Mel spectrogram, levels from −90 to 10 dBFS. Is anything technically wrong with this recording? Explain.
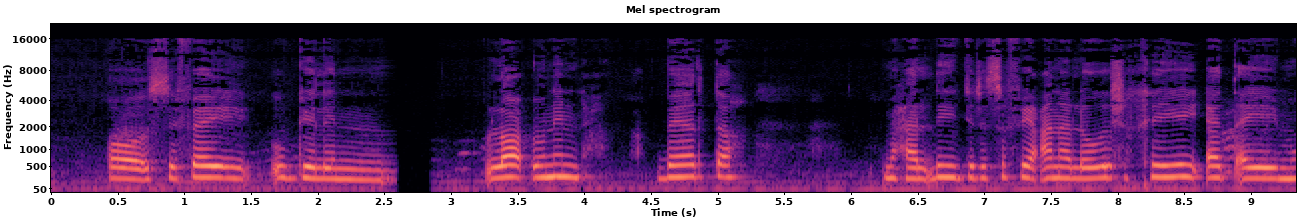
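Yes. AAC frame loss with concealment occurs at 2.48 to 2.92 s and at 7.90 to 7.96 s in this speech clip. The decoder rebuilds missing frames from the last good spectrum. The longer gap, which fits about 17 lost frames, decays into a very faint noise floor and fades back. The shorter one, about two frames, leaves a smeared, noisy or phasey patch. Unlike a hard dropout, neither gap cuts off abruptly.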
